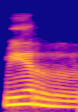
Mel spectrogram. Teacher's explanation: Jadi dari mi ke rnya naik mir. Mir tapi tetap nipis. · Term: nabar, naber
